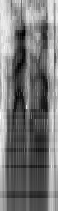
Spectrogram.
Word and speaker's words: Ragnarok: reg we're not wrong I'm from England I pronounce it the English way Ragnarok is coming so deal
